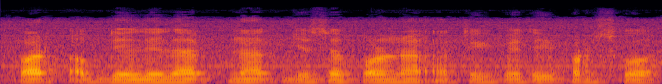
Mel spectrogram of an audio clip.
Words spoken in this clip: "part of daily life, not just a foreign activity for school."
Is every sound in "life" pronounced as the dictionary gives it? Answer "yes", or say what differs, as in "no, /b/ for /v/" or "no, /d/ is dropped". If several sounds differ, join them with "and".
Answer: no, /p/ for /f/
